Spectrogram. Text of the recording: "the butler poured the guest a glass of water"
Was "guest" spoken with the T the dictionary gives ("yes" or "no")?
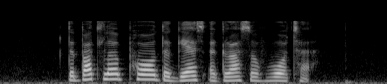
no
